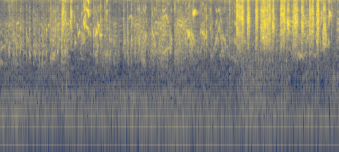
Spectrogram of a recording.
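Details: Budgerigars chirping and squawking in an outdoor colony, steady warbling chatter that swells into a louder burst of overlapping high chirps.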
